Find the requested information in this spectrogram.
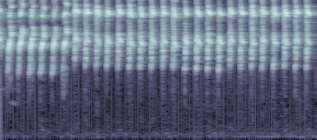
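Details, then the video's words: Lovebird giving a fast chattering trill used to stimulate other lovebirds to sing: high, sharp notes repeated about seven times a second in an even, unbroken stream for over three seconds. "Lovebird ngetik sambung ngekek mantap ‼️, terbukti ampuh merangsang Lovebird cepat bunyi dan ngekek"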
